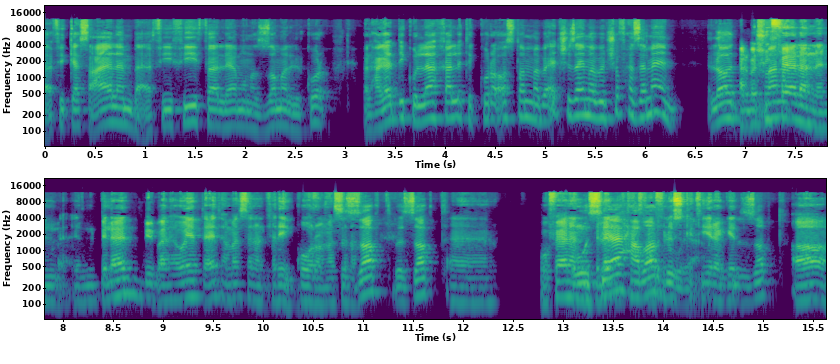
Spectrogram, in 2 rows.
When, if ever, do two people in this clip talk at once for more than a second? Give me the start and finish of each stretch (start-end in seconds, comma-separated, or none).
13.0-14.9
